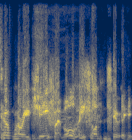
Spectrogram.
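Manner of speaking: hammed-up eager cartoon inspector; Inspector Gadget. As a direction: reassure the boss like a bumbling cartoon cop. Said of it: "turned into Inspector Gadget".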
